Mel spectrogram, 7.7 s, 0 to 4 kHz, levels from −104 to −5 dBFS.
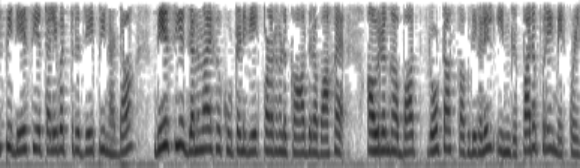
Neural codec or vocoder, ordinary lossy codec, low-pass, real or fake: none; none; 3.6 kHz; real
